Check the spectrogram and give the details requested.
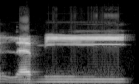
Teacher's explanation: खड़ी जबर है एक अलिफ के बराबर खींच कर पढ़ेंगे लमी या मद्दा है एक अलिफ के बराबर खींच कर पढ़ेंगे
